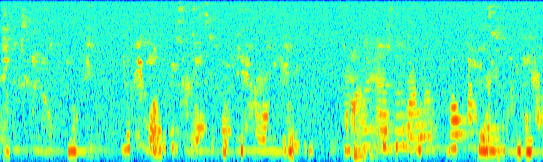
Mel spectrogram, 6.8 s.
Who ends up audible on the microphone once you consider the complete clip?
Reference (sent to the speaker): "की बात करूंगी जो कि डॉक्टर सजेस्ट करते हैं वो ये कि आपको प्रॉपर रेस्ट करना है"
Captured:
both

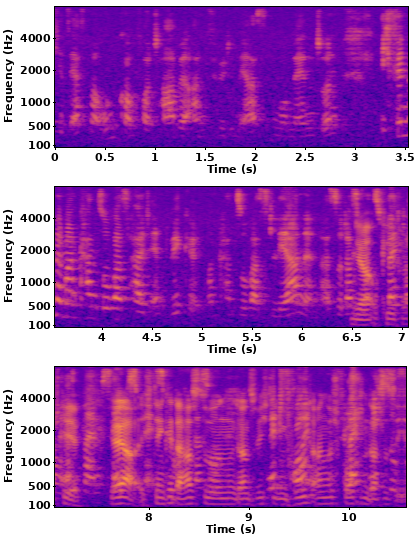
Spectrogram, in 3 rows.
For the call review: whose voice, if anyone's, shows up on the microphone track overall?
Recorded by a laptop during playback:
both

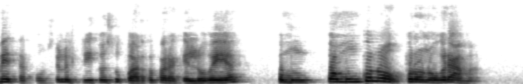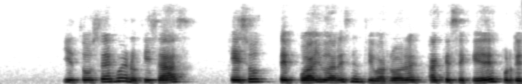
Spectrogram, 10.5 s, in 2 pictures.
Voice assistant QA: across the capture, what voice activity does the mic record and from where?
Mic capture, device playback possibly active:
echo only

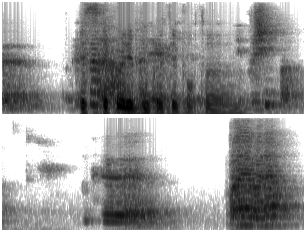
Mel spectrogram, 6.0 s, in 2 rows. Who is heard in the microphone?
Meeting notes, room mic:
both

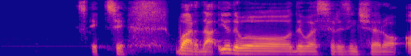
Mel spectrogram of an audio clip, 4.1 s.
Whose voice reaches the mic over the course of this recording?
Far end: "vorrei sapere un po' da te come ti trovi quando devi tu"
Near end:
user only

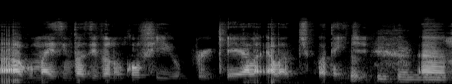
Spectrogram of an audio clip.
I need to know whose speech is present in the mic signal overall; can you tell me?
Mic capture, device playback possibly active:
both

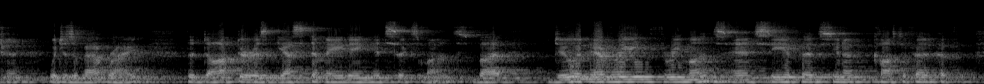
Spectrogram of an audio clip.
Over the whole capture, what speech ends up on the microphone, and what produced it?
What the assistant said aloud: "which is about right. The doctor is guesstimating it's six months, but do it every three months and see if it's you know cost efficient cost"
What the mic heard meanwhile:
echo only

